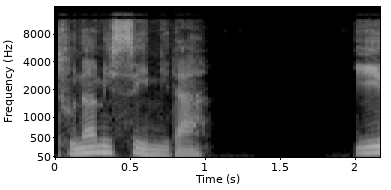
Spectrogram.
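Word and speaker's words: δύναμις: 권능이라는 말은 헬라어 발음으로 두나미스입니다.이 단어는 폭발적인 능력, 생명을 살리고 죄를 끊고 두려움을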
